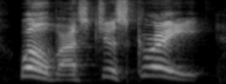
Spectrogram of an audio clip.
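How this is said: It is said in a sincere, cheerful tone. The speaker is genuinely pleased. The speaker calls it wrong. "that's a positive sentence"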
